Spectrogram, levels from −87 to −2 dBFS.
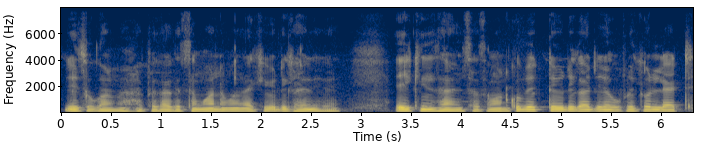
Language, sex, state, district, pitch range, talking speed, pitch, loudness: Hindi, male, Madhya Pradesh, Katni, 105-110 Hz, 275 wpm, 110 Hz, -18 LUFS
